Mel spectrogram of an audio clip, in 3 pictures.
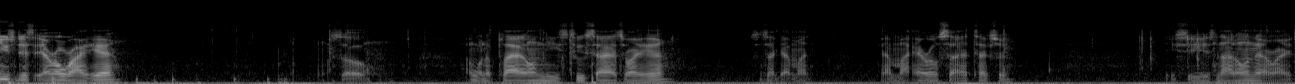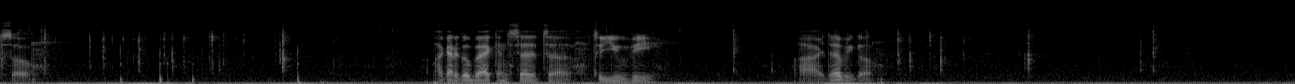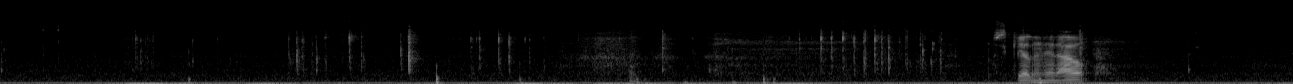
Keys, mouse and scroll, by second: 2.4 click, 2.6 click, 3.1 scroll down 1, 3.4 middle click, 4.7 right click, 5.6 scroll up 1, 5.8 middle click, 6.3 shift+right click, 7.6 click, 8.3 click, 8.7 click, 9.4 click, 10.1 middle click, 11.3 a, 11.8 a, 12.5 right click, 13.1 shift+right click, 14.2 a, 14.5 r, 16.7 click, 16.9 click, 17.4-18.3 scroll down 7, 18.8 click, 20.0 click, 20.4 middle click, 20.5 scroll up 1, 21.8 r, 24.5 middle click, 26.2 right click, 28.7 r, 30.5 a, 32.6 middle click, 32.8 middle click, 34.0 a, 34.2 a, 34.4 s, 36.3 scroll down 4, 36.8 middle click.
